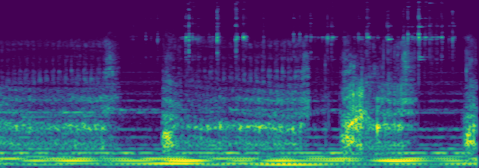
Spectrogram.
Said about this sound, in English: She's probably scared and territorial. I think those are usually the reasons dogs growl.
